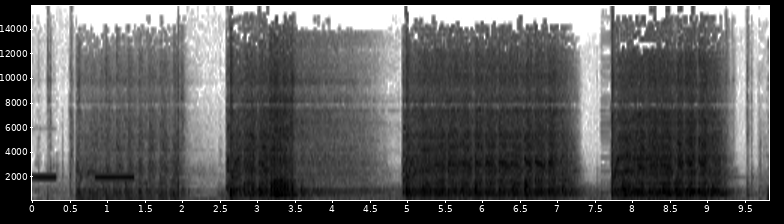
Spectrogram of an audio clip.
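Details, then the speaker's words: Ford Escort started for the first time in almost two years after a new battery: warning chimes, then short starts that run harshly clattering and cut out; knocking first thought rod knock, explained as oil-starved variable valve timing before oil pressure builds. "something strange like knocking sound coming from the engine I actually end up being the car running only for a few seconds and I heard a really really bad knocking sound now initially I thought it was a rod knock"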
